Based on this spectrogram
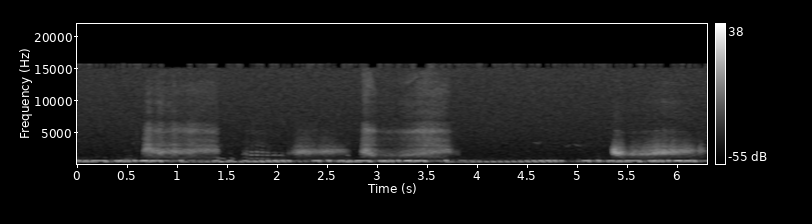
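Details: Black grouse at a lek in Vinje, Telemark: a steady, dove-like bubbling coo runs throughout, broken by several loud, hissing sneezes from displaying males.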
